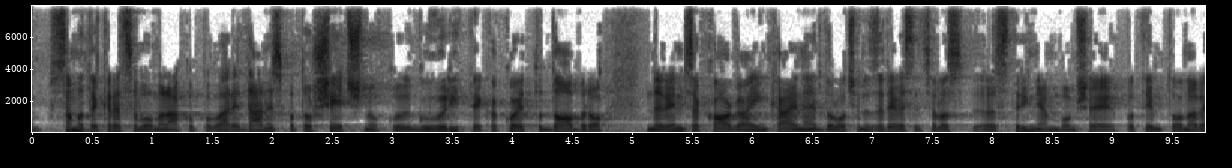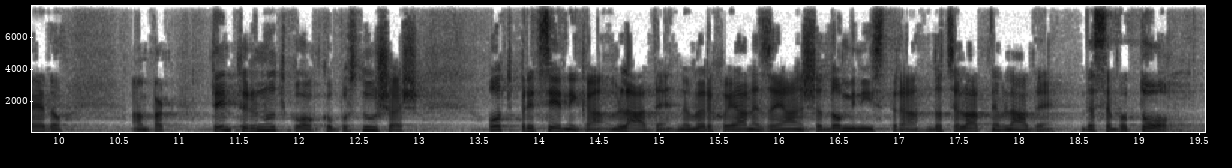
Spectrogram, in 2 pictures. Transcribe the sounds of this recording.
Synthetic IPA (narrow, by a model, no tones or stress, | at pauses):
samot̪akɾat̪sɛbomɔlaxkɔpɔɡʋaːɾjad̪aːnɛspat̪oːʃet͡ʃnɔkɔɡɔʋɔɾiːt̪ɛkakoːjɛt̪oːd̪ɔːbɾɔ | nɛʋeːmzakʰɔɡaiŋkʰajnɛd̪ɔloːt͡ʃɛnɛzad̪eːʋɛsɛt̪sɛlost̪ɾinjambomʃɛ̰pɔt̪emt̪oːnaʋɛd̪əw | ampak | wt̪emt̪ɾɛnuːt̪kukɔpɔsluːʃaʃ | ɔt̪pɾɛt̪seːd̪nika̰ʋlaːd̪ɛ̰naʋəɾxujaːnɛzajanʃad̪ɔminist̪ɾa̰d̪ɔt̪sɛlɔːt̪nɛʋlaːd̪ɛ | d̪asɛbot̪oː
